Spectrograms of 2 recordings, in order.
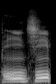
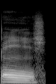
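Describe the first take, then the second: First: The final sound is not a soft zh. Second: The final sound is a soft zh. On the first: The speaker calls it wrong. "not beige" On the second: The speaker calls it right. "but beige. So it's a zh, no contact"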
